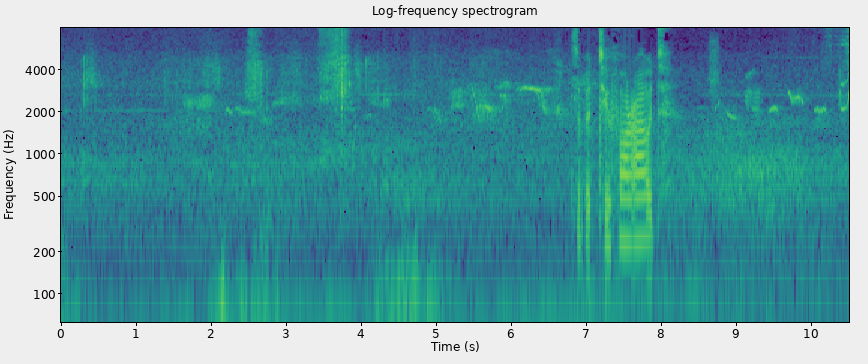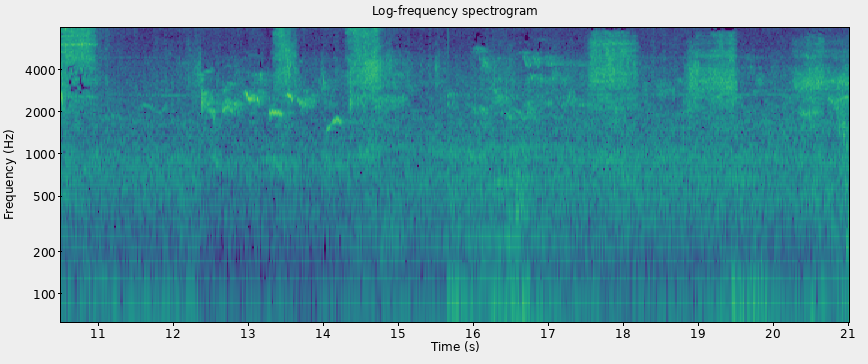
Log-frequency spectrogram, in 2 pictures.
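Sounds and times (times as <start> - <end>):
outdoor background noise: 0.0 - 21.0
small birds chirping: 0.3 - 7.8, 8.6 - 21.0
hissing swishes: 10.4 - 11.2, 14.3 - 15.1
low rumble: 15.0 - 17.4.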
